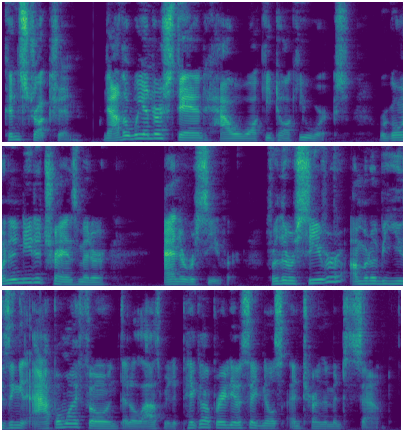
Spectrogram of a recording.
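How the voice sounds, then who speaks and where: A man's voice: medium pitch, lively intonation, a little fast, fairly bright tone. A teenage male student narrating a scripted explainer for his video channel, earnest and plainly presented. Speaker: student YouTuber presenting a school project.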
